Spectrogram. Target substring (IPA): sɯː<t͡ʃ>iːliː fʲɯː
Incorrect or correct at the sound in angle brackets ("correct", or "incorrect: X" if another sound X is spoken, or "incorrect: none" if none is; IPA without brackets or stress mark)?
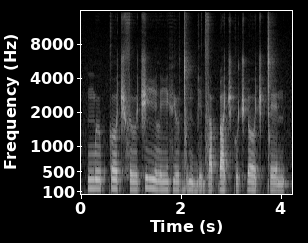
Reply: correct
